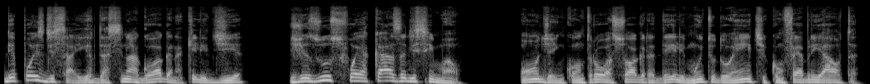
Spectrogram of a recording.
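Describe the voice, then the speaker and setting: A man reading scripture narration in a calm, steady way. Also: fairly low pitch, measured pace, slightly rough, no room sound, clean studio sound. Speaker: Bible narrator.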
